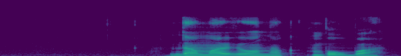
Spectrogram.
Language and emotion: Russian, neutral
